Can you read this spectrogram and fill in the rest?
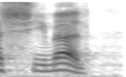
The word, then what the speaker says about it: الشمال: وكذلك ليست الشمال، لا الشمال، هذه اللام لا تنطق، هذه اللام لا تنطق.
